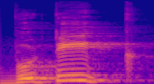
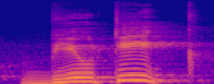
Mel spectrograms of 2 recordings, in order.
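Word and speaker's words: boutique: जैसे बहुत सारे लोग इसको बुटीक बोलते हैं, बुटीक, और वो भी सही है। और बहुत सारे जगह लोग इसको ब्यूटीक बोलते हैं। तो दोनों प्रोनाउंसिएशन है, या तो बुटीक बोलेगा जिसमें य नहीं लगाएगा, या तो य लगा करके ब्यूटीक बोलेगा।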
